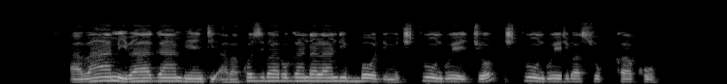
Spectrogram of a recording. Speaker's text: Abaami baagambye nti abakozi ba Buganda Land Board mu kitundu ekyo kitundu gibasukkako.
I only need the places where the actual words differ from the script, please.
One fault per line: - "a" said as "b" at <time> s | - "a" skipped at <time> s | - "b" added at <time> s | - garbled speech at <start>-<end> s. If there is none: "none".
none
